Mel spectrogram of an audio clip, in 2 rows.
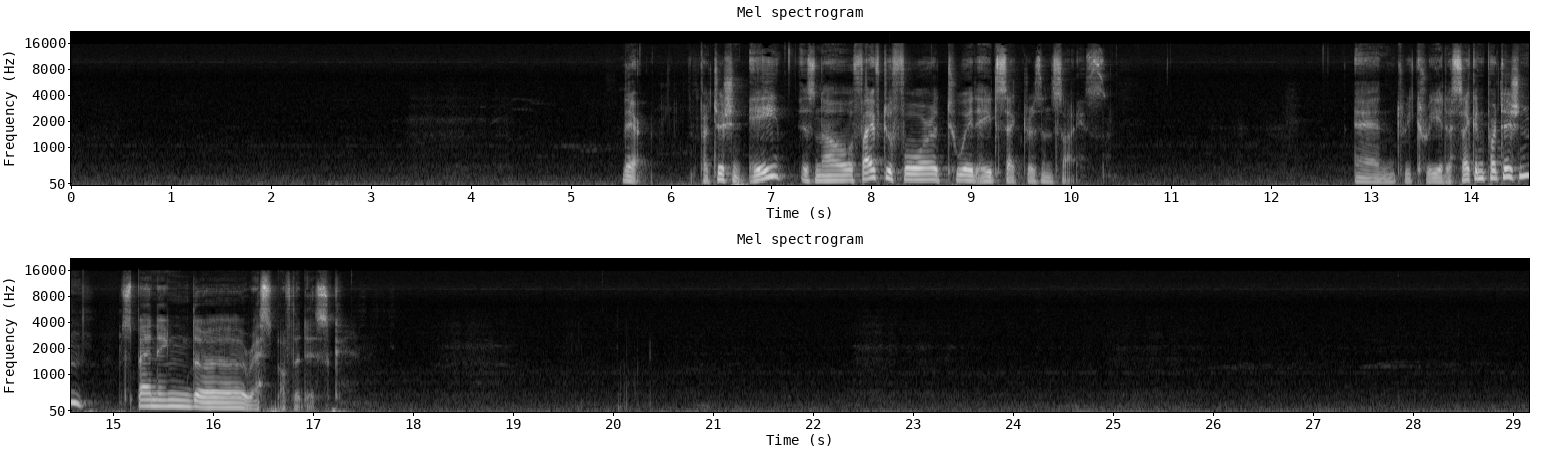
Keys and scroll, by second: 0.7 Return, 1.3 shift+;, 1.5 shift+4, 1.8 Return, 2.6-4.9 typing, 6.8 super+v, 9.8 Escape, 10.7-13.2 typing, 15.5-18.1 typing, 19.3-29.0 typing, 24.4 super+v, 24.9 Escape.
